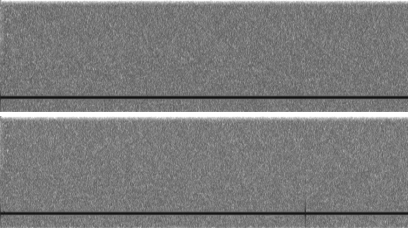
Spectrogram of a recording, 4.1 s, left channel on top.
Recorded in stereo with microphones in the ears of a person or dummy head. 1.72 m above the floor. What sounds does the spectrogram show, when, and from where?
Only background noise.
